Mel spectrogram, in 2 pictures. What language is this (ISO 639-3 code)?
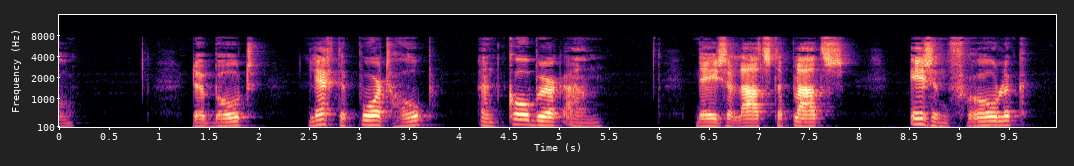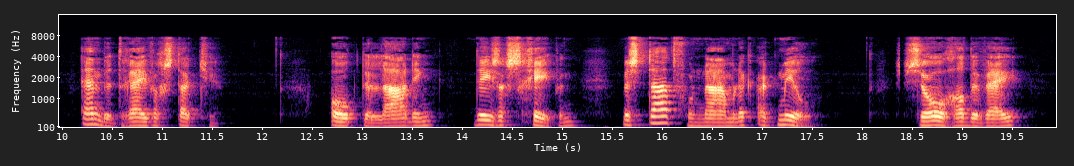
nld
